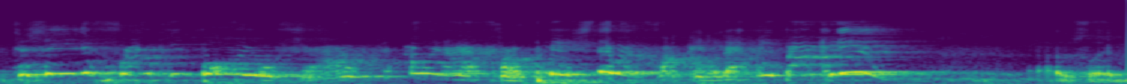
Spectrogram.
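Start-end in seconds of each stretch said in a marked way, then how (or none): 0.1-4.4 high-pitched fan. Retold or imitated. Comic retells a wet fan accosting him, in a squeaky high voice.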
